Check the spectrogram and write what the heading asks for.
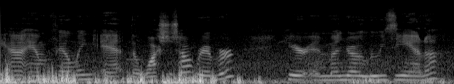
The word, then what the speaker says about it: Ouachita: in monroe louisiana and ouachita river that is spelled o-u-a-c-h-i-t-a i know it doesn't um the sound you know you try to pronounce it it doesn't sound like washington but anyway that's the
